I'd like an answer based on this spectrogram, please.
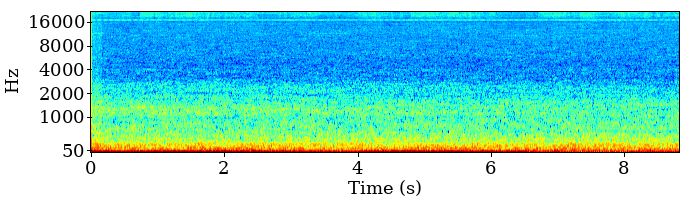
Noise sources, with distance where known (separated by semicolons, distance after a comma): background noise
